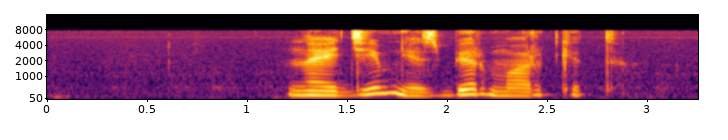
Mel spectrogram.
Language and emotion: Russian, neutral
